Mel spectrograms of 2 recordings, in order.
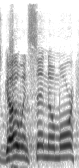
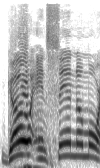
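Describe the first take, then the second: First: Said in the usual way. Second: "Go and sin no more" slow and louder, GO stressed; slow, weighty quote. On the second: Shown as a demonstration. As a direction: draw each word out.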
